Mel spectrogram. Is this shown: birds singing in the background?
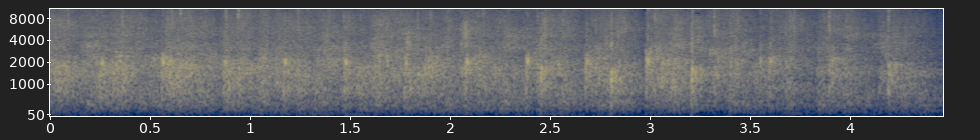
no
